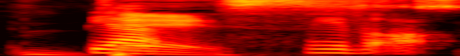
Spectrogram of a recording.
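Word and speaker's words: Béis: of the luggage brand B B bass yeah bass all your Basics yes yes so there I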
